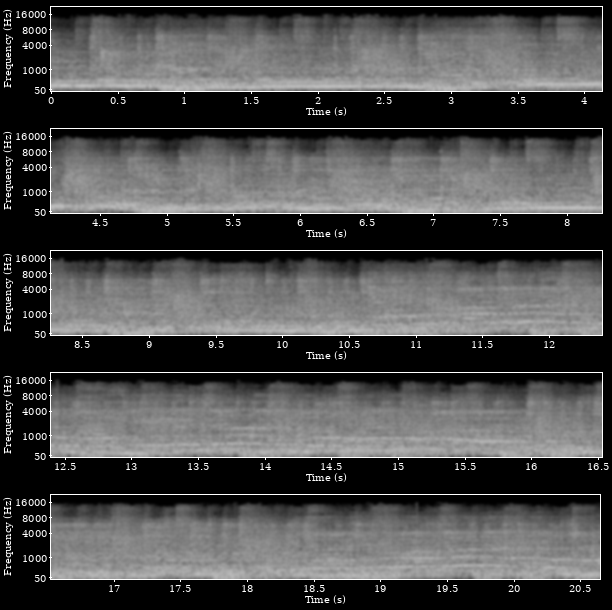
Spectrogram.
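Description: Live church band playing an upbeat gospel song with a steady beat on guitars, bass, drums and piano; a lead voice starts singing about halfway through.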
